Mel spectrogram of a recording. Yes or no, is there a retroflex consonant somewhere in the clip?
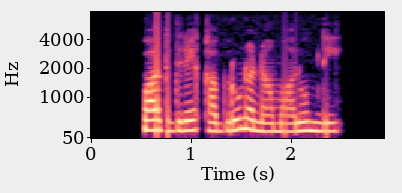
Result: no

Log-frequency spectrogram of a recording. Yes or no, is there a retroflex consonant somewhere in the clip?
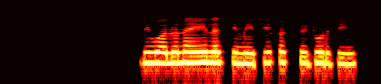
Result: yes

